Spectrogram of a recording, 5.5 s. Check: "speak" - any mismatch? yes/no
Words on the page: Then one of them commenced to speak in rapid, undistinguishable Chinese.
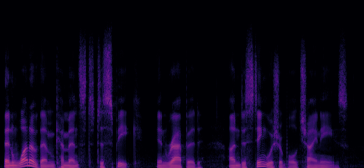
no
